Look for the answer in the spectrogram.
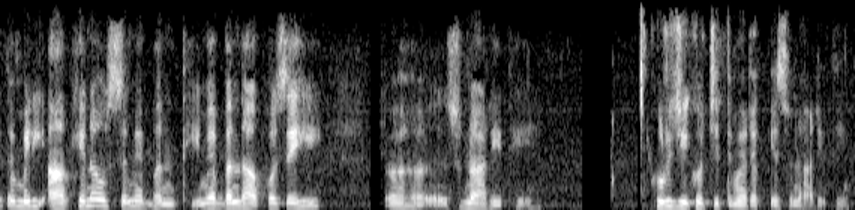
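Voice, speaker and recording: A woman's voice: fairly low pitch, gravelly, dark tone, husky, muffled recording. A middle-aged woman earnestly recounting a personal devotional experience to a listener, dropping into Punjabi when she quotes herself. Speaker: devotee sharing her experience.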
